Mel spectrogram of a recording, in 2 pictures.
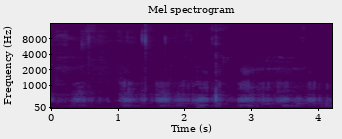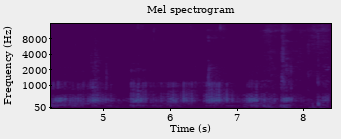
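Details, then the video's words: Kitten purring in pulsed bursts about twice a second, a low rumble with rhythmic swells, soft voices and rustling around it. "Purring Kitten"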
